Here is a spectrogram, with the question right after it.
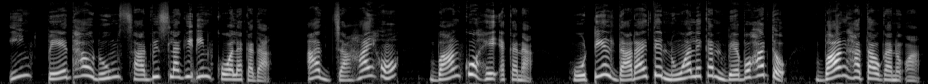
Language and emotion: Santali, angry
